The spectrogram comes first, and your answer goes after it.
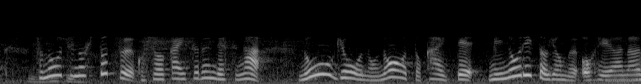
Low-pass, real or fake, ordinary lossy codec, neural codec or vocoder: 3.6 kHz; real; none; none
